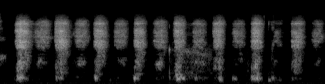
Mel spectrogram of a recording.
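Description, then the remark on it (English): Rapid, forceful yogic fire breathing by a man holding one nostril: about sixteen sharp, hissing breaths through the nose in quick, steady rhythm, loud, with no talking. “what he's doing is he's doing this fire breath.”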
